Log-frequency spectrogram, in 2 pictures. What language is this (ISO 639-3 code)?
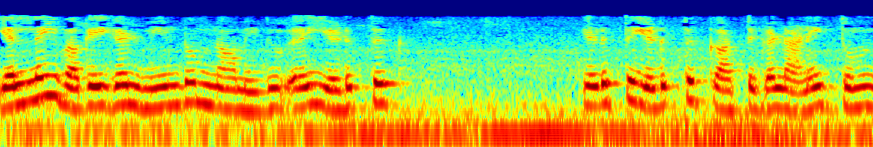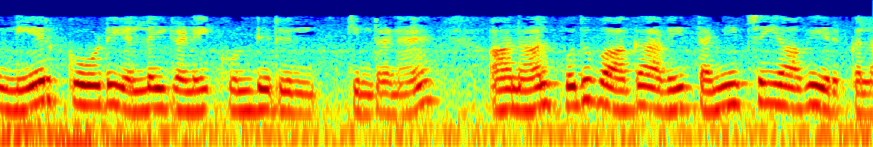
tam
